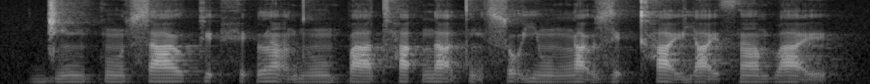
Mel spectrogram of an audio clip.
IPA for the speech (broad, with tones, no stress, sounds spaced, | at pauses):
d͡ʑ ĩ˨ k ũ˨ s a˦ ʊ̯ k ɪ˦ ʔ h ɪ˦ ʔ l ã˦˨ d ũ˨ p ä˨ tʰ ä˦ ʔ n ä̰˦˨ t ĩ˦˨ s o̰˦˨ j ũ˨ ŋ a̰˦˨ ʊ̯ z ɪ˦ ʔ kʰ a̰˦˨ ɪ̯ j a̰˦˨ ɪ̯ θ ã˦ b a̰˦˨ ɪ̯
